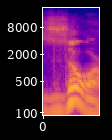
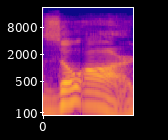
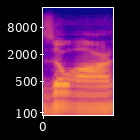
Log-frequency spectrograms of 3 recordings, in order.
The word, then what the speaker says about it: Zoar: second so toys Wise It's zor like the word sore like you saw on an eagle zor sore now on filmation they call it Zoar Zohar or something like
